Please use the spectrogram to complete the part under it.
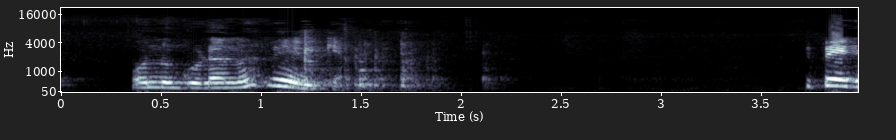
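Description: A glass lid is set on a frying pan.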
